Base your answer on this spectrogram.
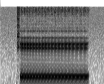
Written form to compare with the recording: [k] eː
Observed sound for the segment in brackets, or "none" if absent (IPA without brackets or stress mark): k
